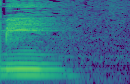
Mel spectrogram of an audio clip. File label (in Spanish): "min", Silabas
